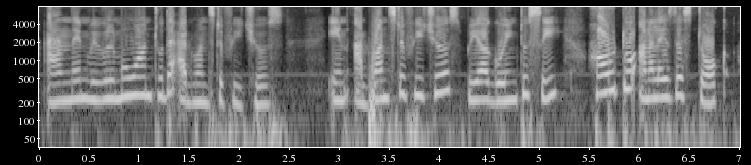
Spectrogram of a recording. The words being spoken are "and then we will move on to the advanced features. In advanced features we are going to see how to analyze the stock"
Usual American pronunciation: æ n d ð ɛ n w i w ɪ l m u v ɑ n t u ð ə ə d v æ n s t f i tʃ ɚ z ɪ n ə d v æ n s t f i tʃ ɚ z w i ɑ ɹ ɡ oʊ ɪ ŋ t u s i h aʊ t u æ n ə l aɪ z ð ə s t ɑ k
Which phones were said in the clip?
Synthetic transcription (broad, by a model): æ n d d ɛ n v i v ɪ l m u v ɑ n t u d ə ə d v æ n s t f i tʃ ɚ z ɪ n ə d v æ n s t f i tʃ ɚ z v i ɑ ɹ ɡ oʊ ɪ ŋ t u s i h aʊ t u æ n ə l aɪ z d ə s t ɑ k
